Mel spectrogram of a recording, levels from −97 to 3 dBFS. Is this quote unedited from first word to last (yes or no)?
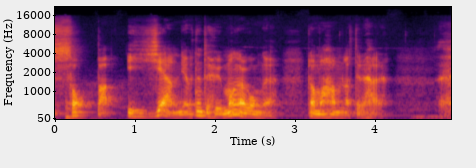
yes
